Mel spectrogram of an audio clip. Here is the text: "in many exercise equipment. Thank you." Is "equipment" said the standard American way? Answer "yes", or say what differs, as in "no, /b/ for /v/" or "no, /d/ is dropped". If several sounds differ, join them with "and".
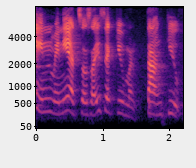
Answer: no, /p/ is dropped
